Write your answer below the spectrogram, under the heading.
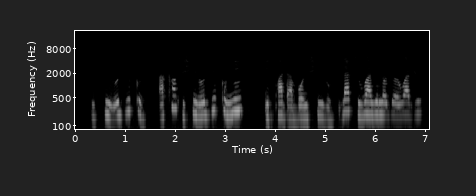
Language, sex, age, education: Yoruba, female, 30-45, tertiary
